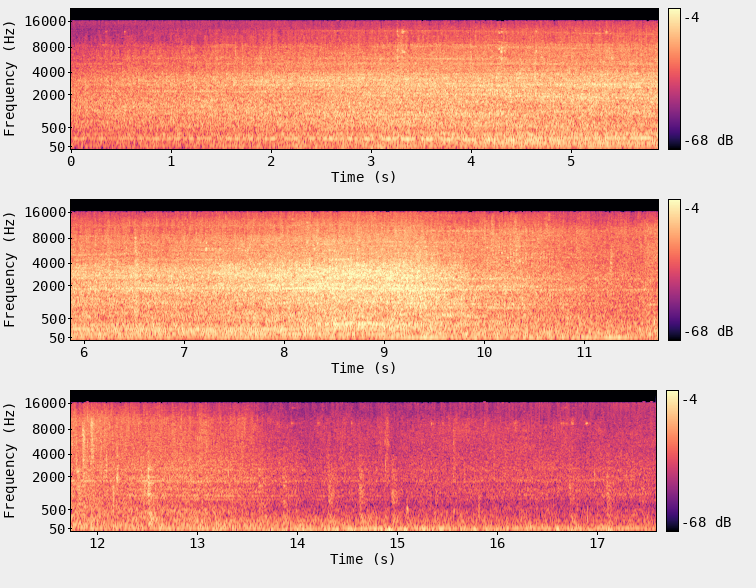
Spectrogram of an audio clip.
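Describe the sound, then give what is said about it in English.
A tractor engine drones steadily with low rumbling tones, swelling louder toward the middle as it passes, then easing off while still chugging in the background. No one speaks. “And that's the sound of a tractor.”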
